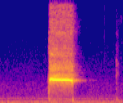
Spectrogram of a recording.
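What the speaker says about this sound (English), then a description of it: "is that there's a whistle in the sheath." A single short, shrill blast of a cheap plastic whistle built into a knife sheath, lasting about a quarter second and heard alone over a quiet background hum.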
